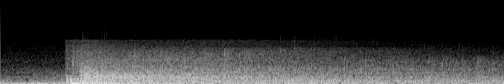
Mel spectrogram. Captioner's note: baseball exploding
